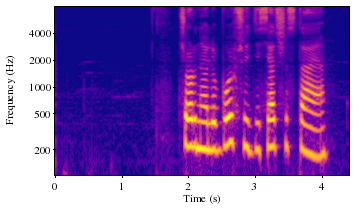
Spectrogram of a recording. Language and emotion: Russian, neutral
